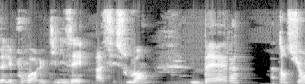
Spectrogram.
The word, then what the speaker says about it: ver: Ber, attention, le V se prononce comme un B, et ça donne beia, beias, beia, beiamos, beiais, beian.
